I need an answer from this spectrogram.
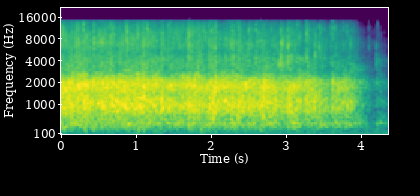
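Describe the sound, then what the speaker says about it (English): Steady, full audience applause for the organizers at a conference, loud and continuous before tapering off at the end. "So just applause to the organizers."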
